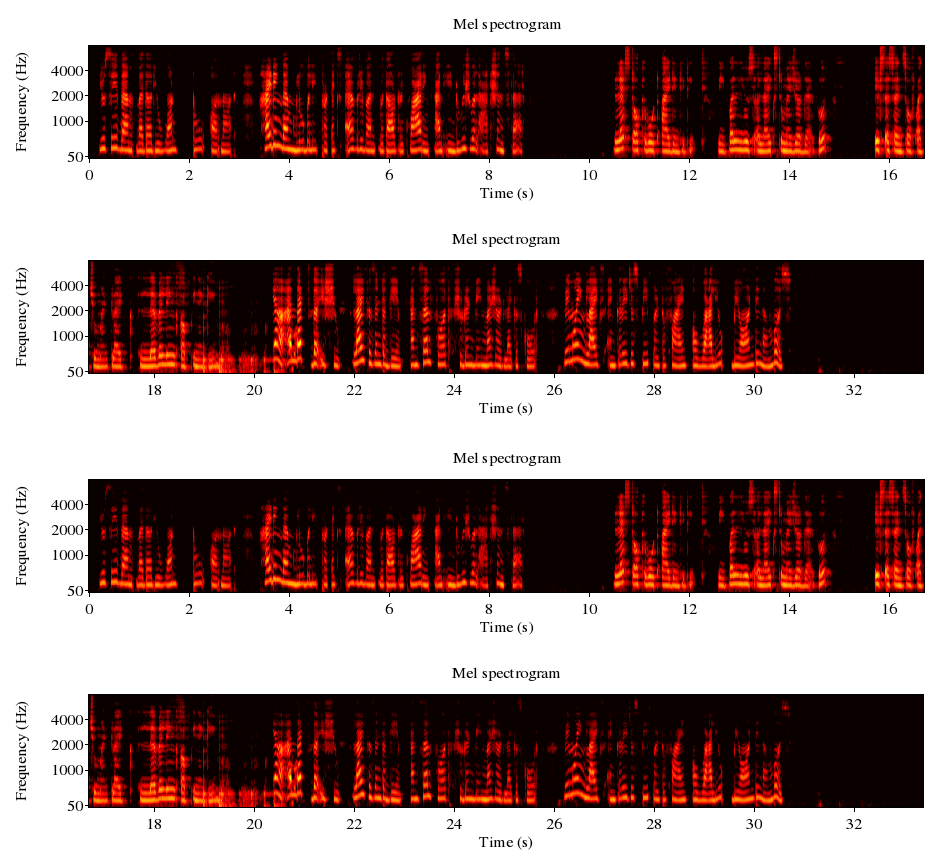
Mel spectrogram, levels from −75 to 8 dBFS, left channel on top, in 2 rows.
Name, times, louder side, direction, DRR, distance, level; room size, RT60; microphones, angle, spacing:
voice 1, 0.2-1.8 2.1-2.8 3.1-8.7 20.4-25.7 26.2-30.7, left 2 dB, 90° left, 6.6 m, -30 dB
voice 2, 10.5-12.1 12.6-14.8 15.7-17.4 17.7-20.4 20.7-20.8, equal, ahead, 4.3 m, -28 dB
head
